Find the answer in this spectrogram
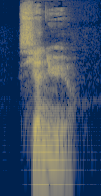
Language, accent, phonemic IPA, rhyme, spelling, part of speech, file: French, France, /sja.nyʁ/, -yʁ, cyanure, noun, LL-Q150 (fra)-cyanure.wav
- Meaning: cyanide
